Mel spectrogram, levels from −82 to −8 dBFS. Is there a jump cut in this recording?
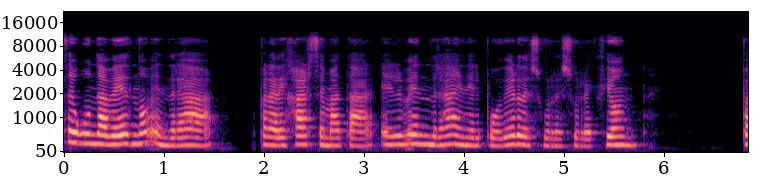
no; 0 cuts

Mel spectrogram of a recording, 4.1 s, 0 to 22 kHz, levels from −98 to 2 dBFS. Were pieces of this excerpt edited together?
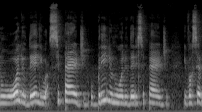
yes; 1 cut; at 1.0 s

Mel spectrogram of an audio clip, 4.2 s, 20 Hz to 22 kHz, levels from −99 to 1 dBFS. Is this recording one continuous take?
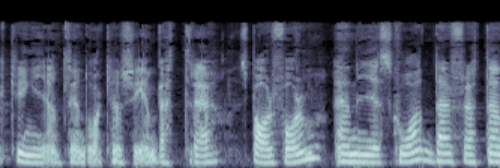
no; 1 cut; at 2.7 s

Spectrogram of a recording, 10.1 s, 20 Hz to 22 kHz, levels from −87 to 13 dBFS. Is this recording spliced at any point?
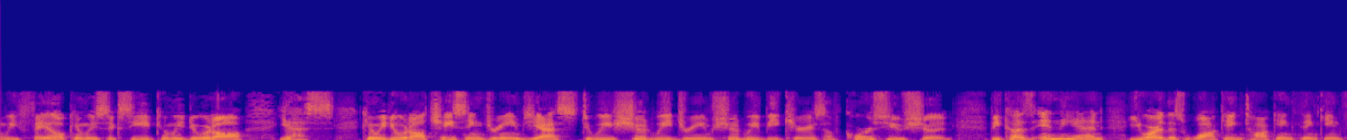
no; 0 cuts

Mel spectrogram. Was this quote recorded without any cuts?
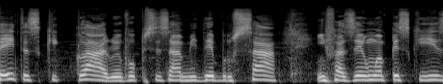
no; 1 cut; at 1.8 s

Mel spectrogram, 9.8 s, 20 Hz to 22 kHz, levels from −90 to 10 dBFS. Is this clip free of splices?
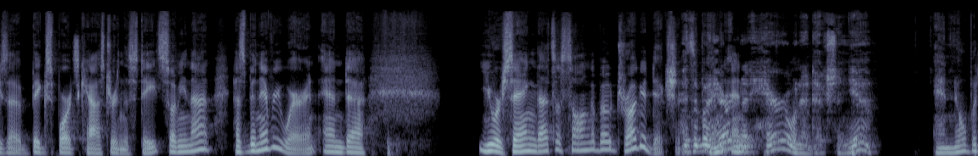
yes; 0 cuts

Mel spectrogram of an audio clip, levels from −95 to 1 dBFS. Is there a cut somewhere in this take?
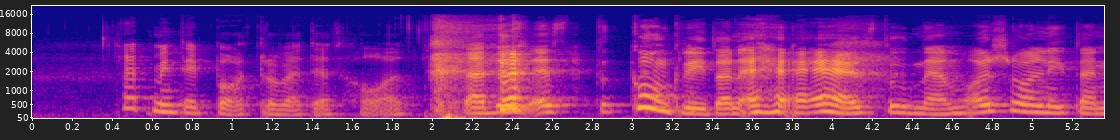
no; 0 cuts

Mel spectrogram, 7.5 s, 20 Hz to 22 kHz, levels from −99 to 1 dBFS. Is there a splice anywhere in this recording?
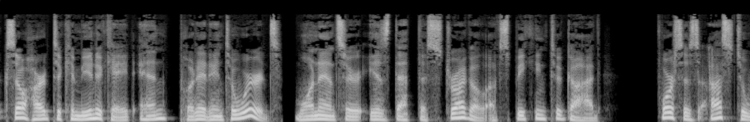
yes; 1 cut; at 2.9 s

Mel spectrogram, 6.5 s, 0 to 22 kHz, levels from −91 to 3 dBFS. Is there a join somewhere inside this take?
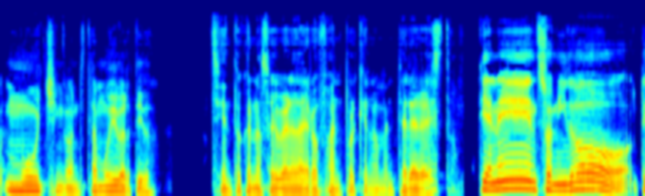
no; 0 cuts

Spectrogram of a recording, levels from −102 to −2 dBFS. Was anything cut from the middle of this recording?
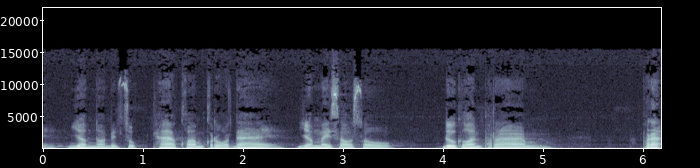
yes; 2 cuts; at 1.0 s, 3.8 s

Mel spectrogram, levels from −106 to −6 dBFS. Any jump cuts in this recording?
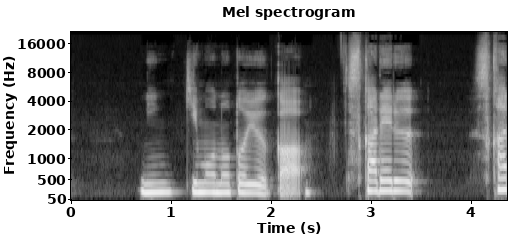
yes; 1 cut; at 2.5 s

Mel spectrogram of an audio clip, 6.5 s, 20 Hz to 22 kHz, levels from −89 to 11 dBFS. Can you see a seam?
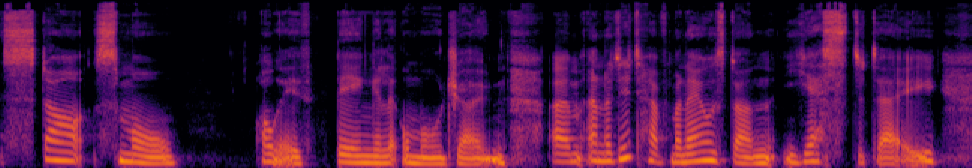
yes; 2 cuts; at 1.8 s, 2.2 s

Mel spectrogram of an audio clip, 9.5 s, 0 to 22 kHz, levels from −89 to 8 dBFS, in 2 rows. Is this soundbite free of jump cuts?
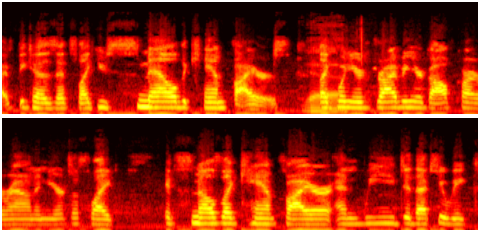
no; 1 cut; at 3.0 s

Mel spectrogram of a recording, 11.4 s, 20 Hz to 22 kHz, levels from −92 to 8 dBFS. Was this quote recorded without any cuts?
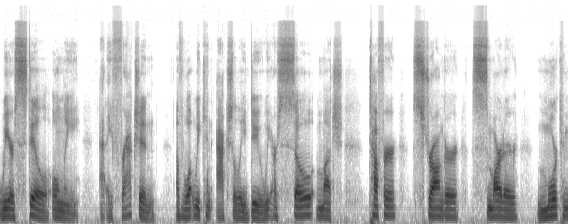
yes; 0 cuts

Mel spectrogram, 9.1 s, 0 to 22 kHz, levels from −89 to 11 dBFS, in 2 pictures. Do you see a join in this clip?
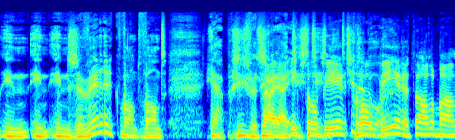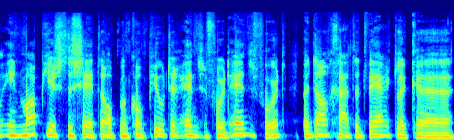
yes; 2 cuts; at 3.5 s, 7.5 s

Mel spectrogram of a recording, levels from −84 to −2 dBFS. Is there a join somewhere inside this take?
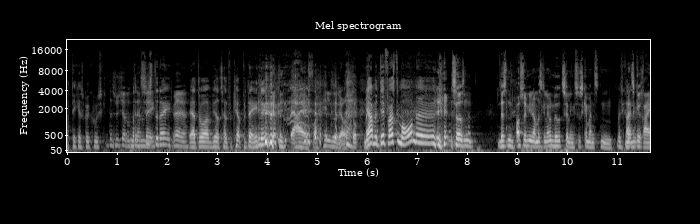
yes; 3 cuts; at 1.3 s, 4.1 s, 9.0 s

